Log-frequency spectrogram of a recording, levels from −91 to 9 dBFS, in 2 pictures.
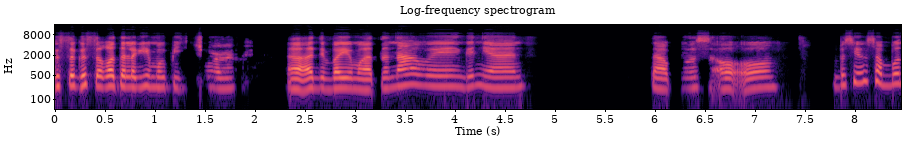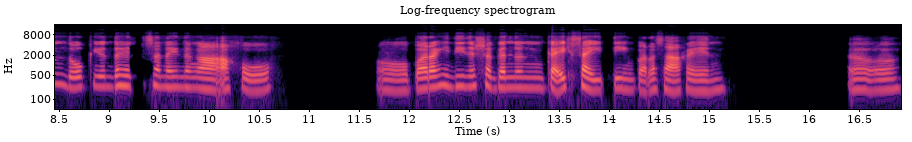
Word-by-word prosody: gustong-gusto 250 +1 +1
ko 245 - +7
talaga 230 -2 +3
yung 235 -2 -2
mag-picture, 215 -1 -8 0.6
oo 200 0 +5
'di 215 0 -4
ba 210 +1 +2
yung 210 -1 +2
mga 190 -1 +2
tanawin, 240 +1 0
ganiyan. 225 -2 -1 1.3
Tapos 210 +2 -3
oo, 205 +2 -3 0.6
basta 260 +6 -4
yung 330 +2 -6
sa 330 -2 0
bundok 250 -5 -4
yun 235 0 -2
dahil 245 0 0
sanay 240 -5 -1
na 225 0 -5
nga 205 -1 +5 0.2
ako 190 -1 -6 1.1
Oo, 185 -1 -7
parang 215 +5 +4
hindi 245 -1 -1
na 235 - +1
siya 250 -2 +1
ganon 220 -1 -1
ka-exciting 205 -3 +4
para 190 +1 -3
sa 180 -3 +3
akin. 180 0 -3 1.3
Oo. 195 +1 -5
220 Hz, 125 wpm, -23 LUFS, 200-240 Hz, 1.3 s, ko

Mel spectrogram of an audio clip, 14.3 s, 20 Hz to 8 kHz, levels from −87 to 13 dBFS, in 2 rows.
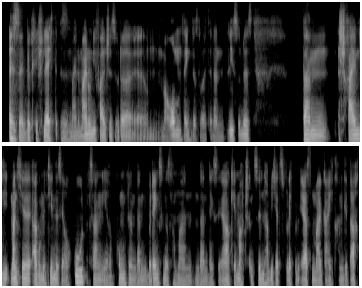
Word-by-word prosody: „Ist 120 -3 +8
es - - 0
denn 85 -3 0
wirklich 85 -2 -2
schlecht? 95 +3 +5
Ist 85 - -10
es 80 - -7
meine 80 -1 -6
Meinung, 95 +5 +4
die 95 - +1
falsch 90 -2 0
ist 90 -1 -6
oder, 80 -4 -2
ähm, - - -14
warum 90 +4 +2
denken 90 -1 -6
das - - -12
Leute?" 85 -1 -12
Dann 80 0 -10
liest 95 +2 -1
du - - -8
das. 100 -1 -1 1.1
Dann 95 -3 +4 0.2
schreiben 95 +3 +6
die 100 0 0
manche 105 -2 +4
argumentieren 95 +2 +1
das 95 - -1
ja 80 - -6
auch 80 - -10
gut, 125 -1 +4
sagen 90 -1 -3
ihre 80 0 -8
Punkte 100 +4 -3
und 85 -2 -5
dann 80 0 -5
überdenkst 95 +5 +1
du 95 - -10
das 90 - -5
noch 90 - -12
mal 85 -1 -6
n 80 -1 -10
und 85 - -11
dann 80 -1 -6
denkst 80 +1 -9
du: - - -10
„Ja, 90 +3 +1
okay, 90 - -4
macht 85 -1 -3
schon 80 - -8
Sinn, 95 +3 -2
habe 85 -1 -4
ich 85 - -7
jetzt - - -3
vielleicht - - -4
beim - - -10
1. 90 0 0
Mal 85 -1 0
gar 75 - -7
nicht 80 -3 -9
dran 80 0 -9
gedacht." 75 - -2
90 Hz, 260 wpm, -27 LUFS, 80-95 Hz, 1.1 s, Ist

